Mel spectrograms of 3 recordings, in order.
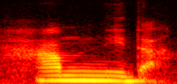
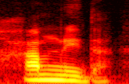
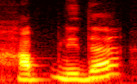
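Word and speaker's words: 합니다: যেটা শিখেছি সেটা হচ্ছে যদি বিয়ূপ বাচ্চিমের পরে কোন নিউন থাকে তাহলে বিয়ূপ বাচ্চিমটা ম এর মত উচ্চারিত হবে ঠিক আছে তো এখানে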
